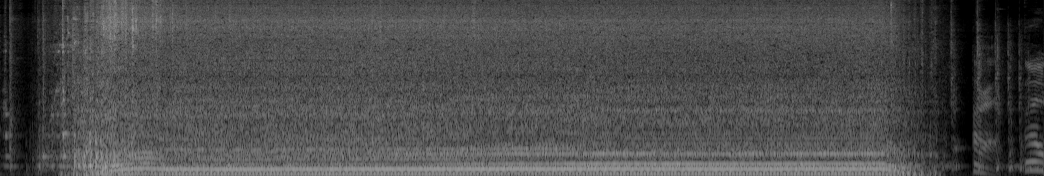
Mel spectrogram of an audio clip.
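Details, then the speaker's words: Junked machine with a ready-start (no prime, no choke) engine, tank bone dry and refilled, oil good, fires on the first pull and runs a steady, even drone with no misses until shut off. Normal running. "just got to stop it right there. What? First pull? Are you kidding me?"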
